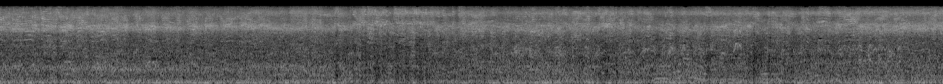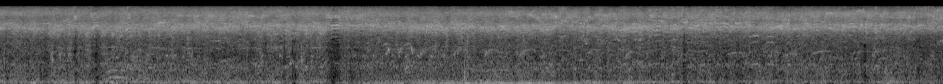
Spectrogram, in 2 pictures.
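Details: Bats by the thousand crowd a temple cave at Goa Lawah on Bali, and their massed squealing rings out as a continuous high-pitched sizzle of overlapping chirps, with a brief low rumble late on.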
